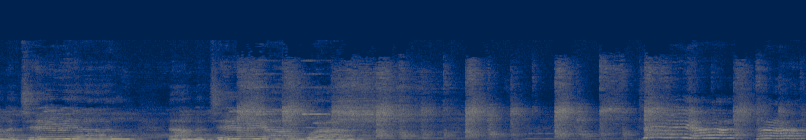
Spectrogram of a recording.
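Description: A woman singing karaoke into a headset microphone over a backing track with a steady beat. She sings for about the first three and a half seconds, the backing track runs on alone for a few seconds, and she comes back in near the end.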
